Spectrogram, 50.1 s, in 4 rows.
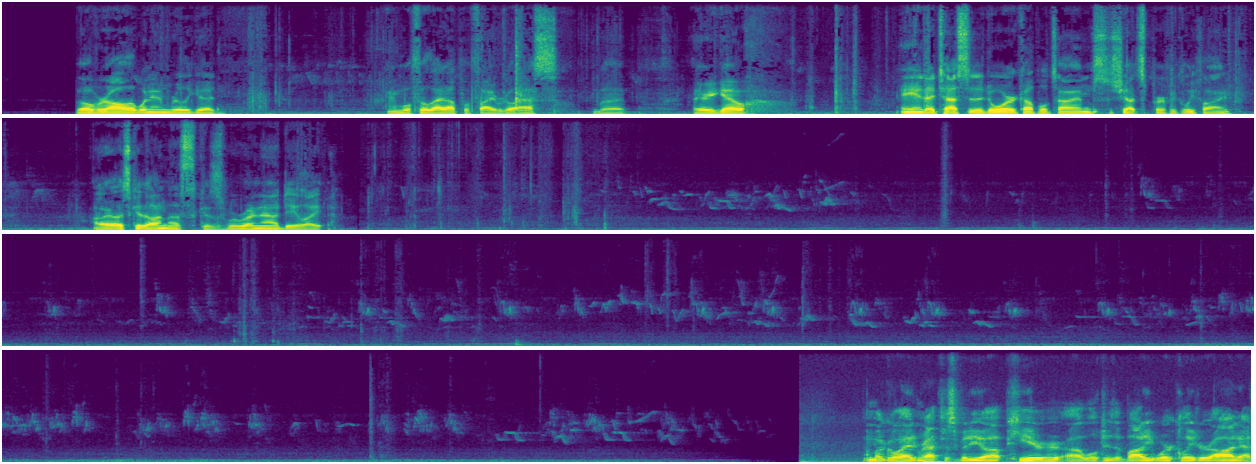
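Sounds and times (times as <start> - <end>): birds chirping faintly: 0.8 - 50.0
low steady hum: 45.6 - 50.0.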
